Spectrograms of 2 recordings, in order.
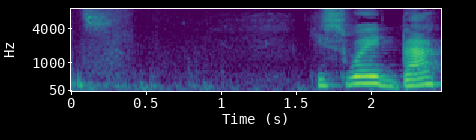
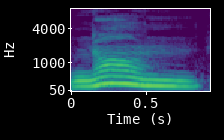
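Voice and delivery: ordinary delivery

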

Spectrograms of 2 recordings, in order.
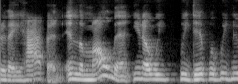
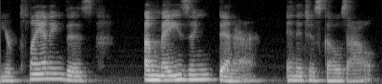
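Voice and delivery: usual speaking voice

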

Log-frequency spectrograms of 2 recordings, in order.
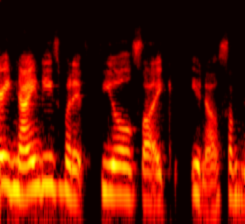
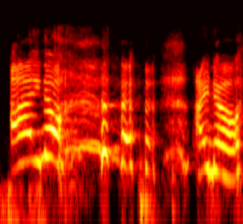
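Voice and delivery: high, loud "I know" through laughter; excited, laughing outburst; laughing exclamation; 11 semitones higher, 8 dB louder, much slower than usual. Real, not acted. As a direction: burst out laughing as you agree. Excited agreement amid laughter.

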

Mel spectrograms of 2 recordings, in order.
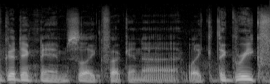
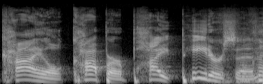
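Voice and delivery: swooping, higher ballpark introduction; mock baseball announcer; 6 semitones higher than usual. Introducing a made-up pitcher, mock announcer voice. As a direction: present the pitcher with showy cadence.

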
